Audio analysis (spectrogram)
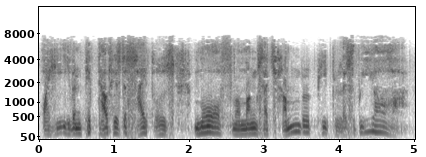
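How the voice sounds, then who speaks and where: An actor playing a humble, pious old shoemaker in a 1940s radio drama, earnest and halting, often repeating himself. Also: male voice, lowish voice, animated, pushed and bright, slightly rough, exaggerated voice. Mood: fervent. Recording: noisy, muffled 1940s radio recording.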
